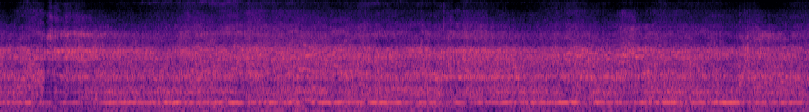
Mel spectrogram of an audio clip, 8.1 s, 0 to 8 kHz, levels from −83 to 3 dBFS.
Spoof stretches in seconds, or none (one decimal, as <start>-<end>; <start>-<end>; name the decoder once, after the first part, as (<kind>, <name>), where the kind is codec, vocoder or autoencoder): 0.0-1.1 (codec, DAC); 1.9-4.6; 5.6-8.1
